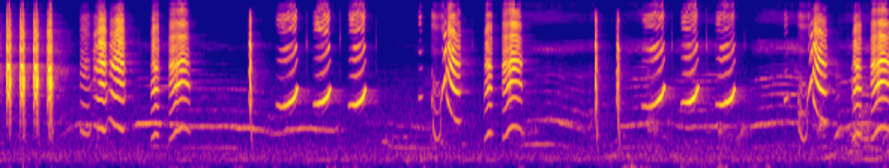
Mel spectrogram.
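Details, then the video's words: Indian ringneck parakeet, green pet talking bird, alternates clipped chirps with long level whistles and upward-sliding squeaks, some notes doubled, in a lively irregular stream. "Indian Ringneck Parrot || Cute Talking Parrot"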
